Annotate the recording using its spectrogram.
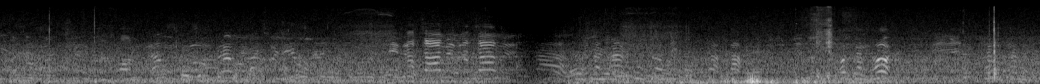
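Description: Players shout and call to each other across an open field.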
